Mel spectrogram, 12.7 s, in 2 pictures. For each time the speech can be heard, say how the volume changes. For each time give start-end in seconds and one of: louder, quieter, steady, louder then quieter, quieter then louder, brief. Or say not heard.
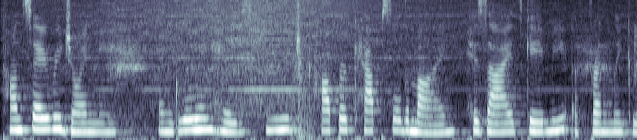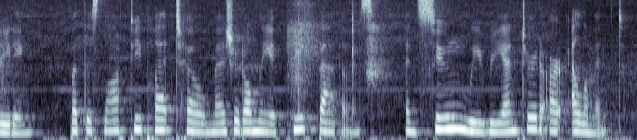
0.0-12.6 steady.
